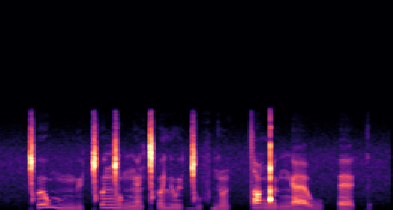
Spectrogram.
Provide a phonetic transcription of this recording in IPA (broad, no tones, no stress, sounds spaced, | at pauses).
ǀʰ ɵ w mː y ǀʰ ɵ ŋ͡ǀ u ŋ ɛ̃ ǀʰ ɵ lʲ w ʉ ɡ͡ǀ u f ɡʲ õ tː ɑ ŋ͡ǃ ʉ ŋ æ w | ɛ k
